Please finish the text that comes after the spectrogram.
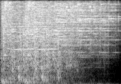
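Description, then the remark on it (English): Loud shattering of mirrors hit by bullets from two pistols, a dense burst of breaking panes with bright crackling fragments that ring out and taper off over about a second and a half. “All the mirrors shatter and break, leaving Bastille out in the open.”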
